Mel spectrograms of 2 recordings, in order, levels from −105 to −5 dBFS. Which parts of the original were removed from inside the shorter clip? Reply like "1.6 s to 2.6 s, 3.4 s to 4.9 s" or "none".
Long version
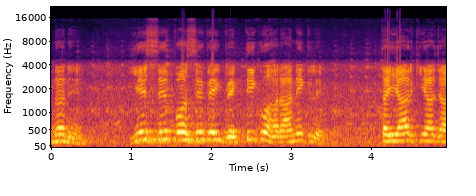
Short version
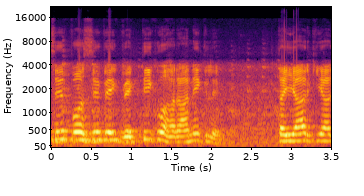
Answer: none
